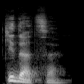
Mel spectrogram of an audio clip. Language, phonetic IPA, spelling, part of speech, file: Russian, [kʲɪˈdat͡sːə], кидаться, verb, Ru-кидаться.ogg
- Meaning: 1. to throw oneself, to fling oneself 2. to dash, to rush 3. passive of кида́ть (kidátʹ)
